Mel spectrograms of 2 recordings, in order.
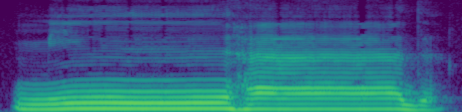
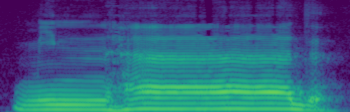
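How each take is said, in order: First: The nasal n sound is held long. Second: The nasal n sound is kept short. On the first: The speaker calls it wrong. "prolonging that ghunnah. And that is incorrect" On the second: The speaker calls it right. "Correct is to say minhad"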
